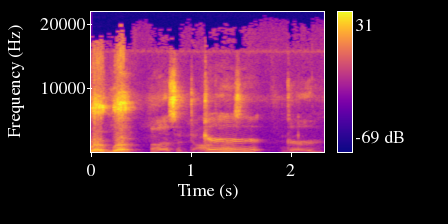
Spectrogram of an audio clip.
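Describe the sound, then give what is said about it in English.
Loud, drawn-out dog vocalizations, three tonal yelping barks with a whining quality. The middle one is the longest, and short breaths or pauses fall between them. “Oh, that's a dog.”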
